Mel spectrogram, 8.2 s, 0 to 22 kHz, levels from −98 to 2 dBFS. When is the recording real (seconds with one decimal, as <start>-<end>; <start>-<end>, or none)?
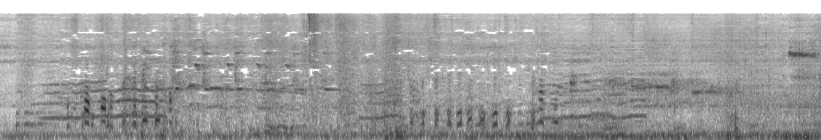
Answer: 0.6-5.5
